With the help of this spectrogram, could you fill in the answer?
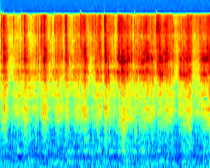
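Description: Long fingernails scratch the hollow metal mesh grille of a silver condenser microphone. The result is a bright, rattling scratch made of quick, somewhat uneven strokes, almost entirely high-pitched with barely any low end.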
